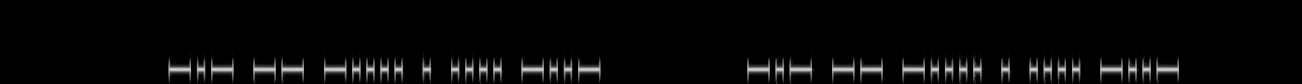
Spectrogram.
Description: Morse code, heard as a keyed tone, about 17 wpm, 700 Hz. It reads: KM6EHX KM6EHX
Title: USA Call Signs - 6 Characters - Repeated 2x - 17wpm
